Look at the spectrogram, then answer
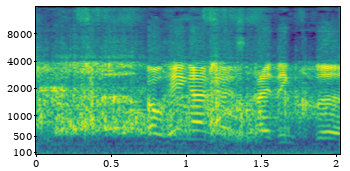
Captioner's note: screeching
